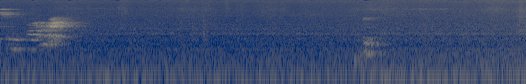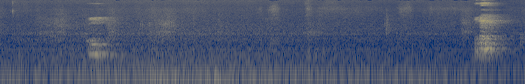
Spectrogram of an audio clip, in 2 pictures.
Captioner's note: baby gently babbles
